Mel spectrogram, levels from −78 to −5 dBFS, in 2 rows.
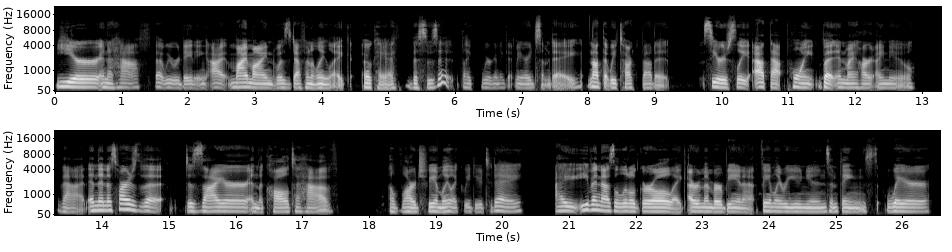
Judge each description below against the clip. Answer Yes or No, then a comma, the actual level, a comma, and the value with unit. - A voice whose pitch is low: No, medium, 155 Hz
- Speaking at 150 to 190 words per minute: Yes, average, 175 wpm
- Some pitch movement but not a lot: No, narrow, 2.3 semitones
